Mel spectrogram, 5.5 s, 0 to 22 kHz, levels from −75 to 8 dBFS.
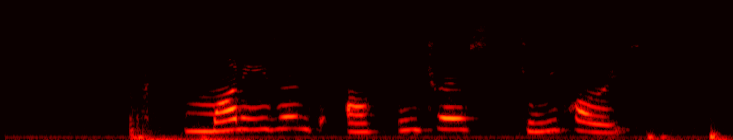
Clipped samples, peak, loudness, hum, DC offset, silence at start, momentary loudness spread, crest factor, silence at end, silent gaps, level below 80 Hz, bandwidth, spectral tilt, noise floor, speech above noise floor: under 0.1%; -20 dBFS; -38 LUFS; none; under 0.1%; 0.95 s; 19 LU; 20 dB; 0 s; none; -58 dBFS; 16.5 kHz; -7 dB/octave; -65 dBFS; 28 dB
